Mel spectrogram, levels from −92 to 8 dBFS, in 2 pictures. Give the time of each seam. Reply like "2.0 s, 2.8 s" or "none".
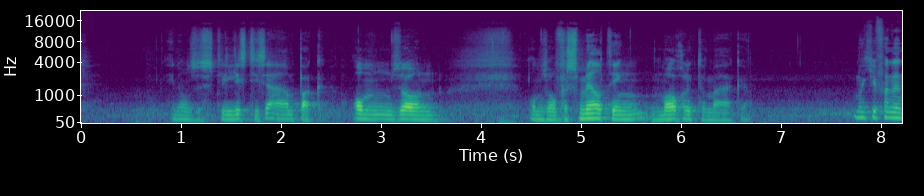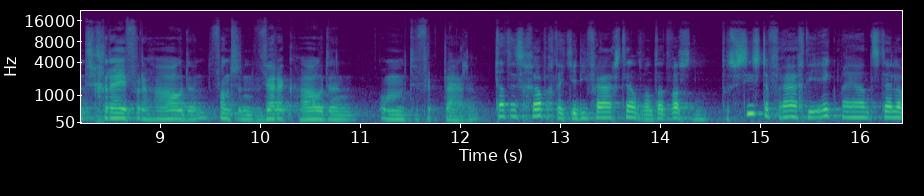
5.7 s, 12.3 s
